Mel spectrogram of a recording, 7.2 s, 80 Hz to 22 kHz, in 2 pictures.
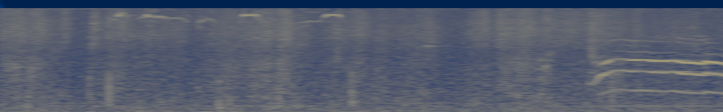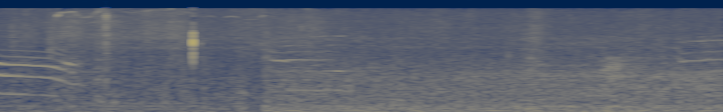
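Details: Orange tabby cat known as Chatora No. 2, one of a pair of tabby brothers that now seldom shows itself, seen again after half a month: one drawn-out meow about a second long, rising then sliding down, over a steady low background hum.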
